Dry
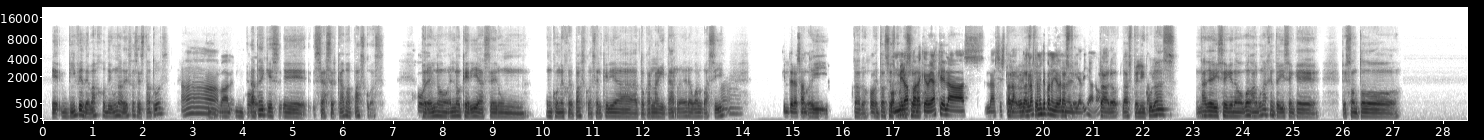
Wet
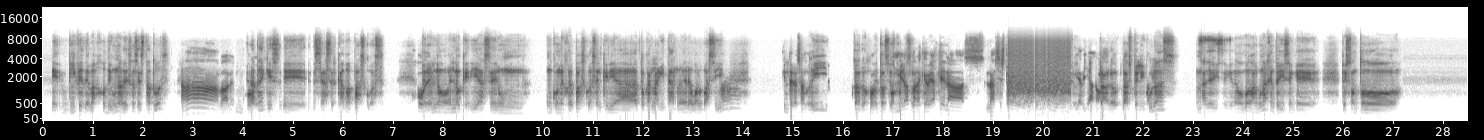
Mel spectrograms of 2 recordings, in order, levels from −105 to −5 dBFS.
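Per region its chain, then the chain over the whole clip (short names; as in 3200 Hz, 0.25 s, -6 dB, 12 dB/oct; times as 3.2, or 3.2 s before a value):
19.3–20.56 Schmitt trigger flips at -30.5 dBFS + doubler 16 ms -9.5 dB
23.11–23.76 synth low-pass 7600 Hz, resonance Q 11 + tone controls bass -1 dB, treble +8 dB
whole clip: Chebyshev band-pass 960–7600 Hz, order 4; dynamic EQ 6200 Hz, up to +6 dB, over -52 dBFS, Q 0.82; compressor 12:1, threshold -45 dBFS; gain +9.5 dB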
